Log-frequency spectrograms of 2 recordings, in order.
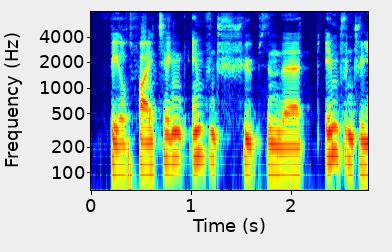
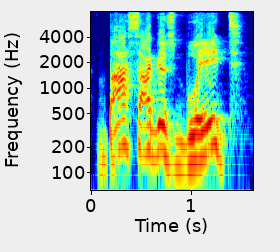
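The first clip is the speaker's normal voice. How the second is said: put-on slow, high, louder Gaelic name in Scottish accent; 6 semitones higher, 7 dB louder, slower than usual. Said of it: "someone will correct me in the comments".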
